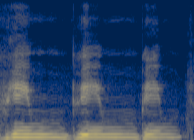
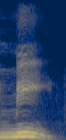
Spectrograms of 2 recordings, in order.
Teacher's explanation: Jadi napas tertahan. Jahar itu adalah nafasnya tertahan. Mim tidak ada napasnya.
